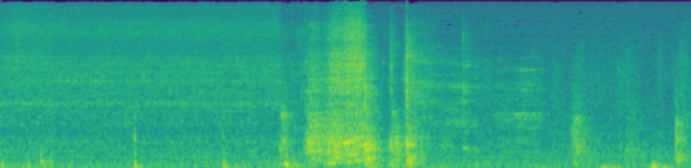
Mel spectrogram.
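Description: Water running at a kitchen counter as a steady hiss, with a louder rush of water about three seconds in, followed by a few light knocks.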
